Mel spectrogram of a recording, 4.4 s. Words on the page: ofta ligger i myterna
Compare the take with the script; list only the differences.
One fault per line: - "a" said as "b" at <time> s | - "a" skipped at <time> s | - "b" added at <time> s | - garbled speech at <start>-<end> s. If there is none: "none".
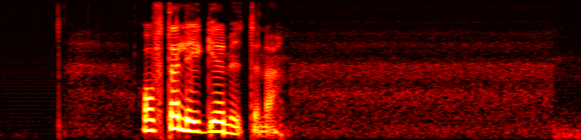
none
